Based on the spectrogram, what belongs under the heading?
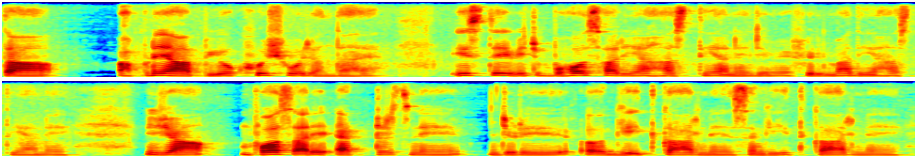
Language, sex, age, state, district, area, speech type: Punjabi, female, 45-60, Punjab, Fatehgarh Sahib, urban, spontaneous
